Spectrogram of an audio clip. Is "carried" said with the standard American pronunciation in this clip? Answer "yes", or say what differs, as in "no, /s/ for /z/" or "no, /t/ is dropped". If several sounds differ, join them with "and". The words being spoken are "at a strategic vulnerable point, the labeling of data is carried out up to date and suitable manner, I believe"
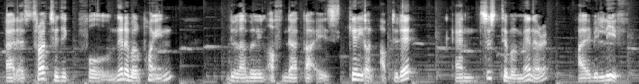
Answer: no, /d/ is dropped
